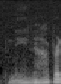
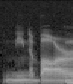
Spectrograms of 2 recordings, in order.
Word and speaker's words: Nienaber: Oh, That's how they were saying it. Nienaber. That just doesn't seem like it would be the correct way of pronouncing You were it. trying to say it like Nina Bar or something. Niambar or something Yeah. like that. I don't know. They kept saying Nienaber.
